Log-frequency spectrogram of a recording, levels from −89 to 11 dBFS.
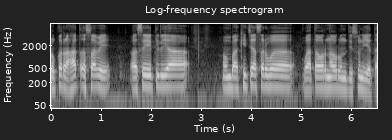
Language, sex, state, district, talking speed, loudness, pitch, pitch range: Marathi, male, Maharashtra, Gondia, 100 wpm, -15 LUFS, 145 Hz, 135-155 Hz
